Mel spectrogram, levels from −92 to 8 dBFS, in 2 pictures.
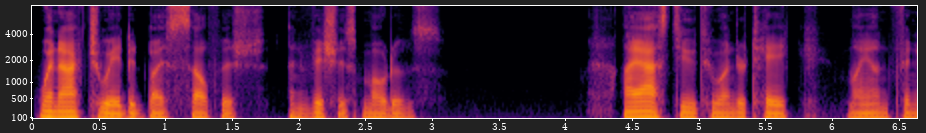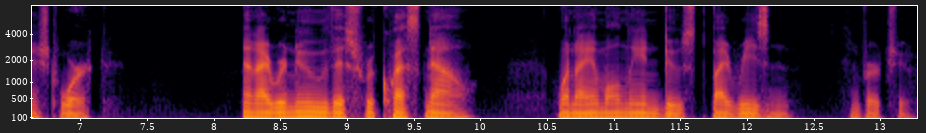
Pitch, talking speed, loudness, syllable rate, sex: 90 Hz, 135 wpm, -23 LUFS, 5.2 syllables/s, male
